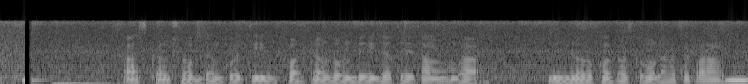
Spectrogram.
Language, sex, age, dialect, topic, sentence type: Bengali, male, 18-24, Rajbangshi, banking, statement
